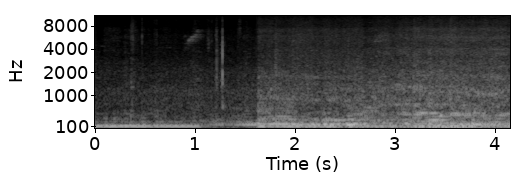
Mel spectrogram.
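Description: A low motor hum, steady at first, then louder and rougher from about one and a half seconds in.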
